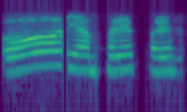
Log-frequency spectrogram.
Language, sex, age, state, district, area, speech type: Manipuri, female, 30-45, Manipur, Senapati, rural, conversation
